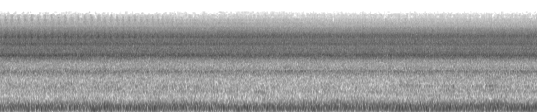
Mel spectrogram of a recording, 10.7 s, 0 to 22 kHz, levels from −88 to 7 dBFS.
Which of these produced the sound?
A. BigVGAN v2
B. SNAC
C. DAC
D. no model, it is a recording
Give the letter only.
A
